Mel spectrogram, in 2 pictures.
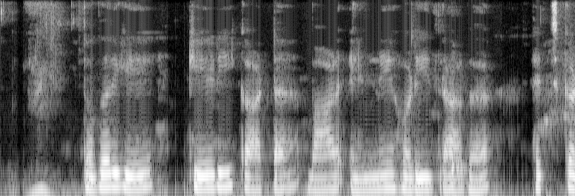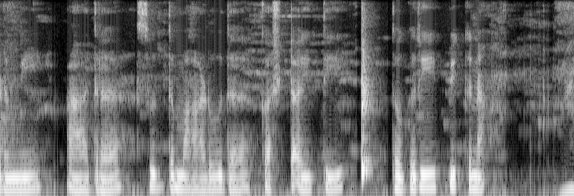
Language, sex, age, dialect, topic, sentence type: Kannada, female, 41-45, Dharwad Kannada, agriculture, statement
